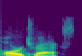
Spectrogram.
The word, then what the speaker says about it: RTRAX: all that and um it's called our tracks it's uh it's spelled a little weird it's r-t-r-a-x and uh what it is is it stands for our tracks and what we leave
